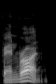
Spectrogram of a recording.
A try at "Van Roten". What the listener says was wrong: Van Roten. You kind of just like skipped over that third word right there.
